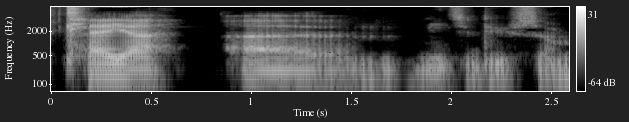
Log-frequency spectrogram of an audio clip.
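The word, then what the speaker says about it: Kleie: um but yeah it's pronounced Claire um needs to do some research to get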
